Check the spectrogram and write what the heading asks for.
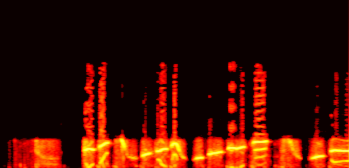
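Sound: human whistling imitating birdsong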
